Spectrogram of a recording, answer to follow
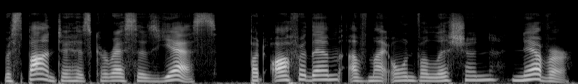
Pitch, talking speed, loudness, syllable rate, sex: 180 Hz, 135 wpm, -21 LUFS, 4.1 syllables/s, female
